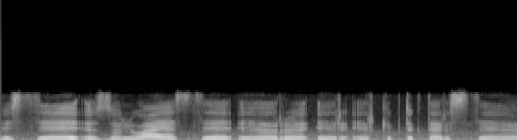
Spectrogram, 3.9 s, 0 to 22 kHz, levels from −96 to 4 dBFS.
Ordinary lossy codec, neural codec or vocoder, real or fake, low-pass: Opus, 64 kbps; none; real; 7.2 kHz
